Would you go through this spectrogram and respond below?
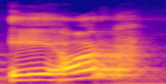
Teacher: अब देखिए कंठ तालव्य स्वर, कंठ तालव्य स्वर कौन कौन, मतलब कंठ और तालु दोनों के हेल्प से निकलने वाली ध्वनि को कंठ तालव्य स्वर बोलते हैं।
